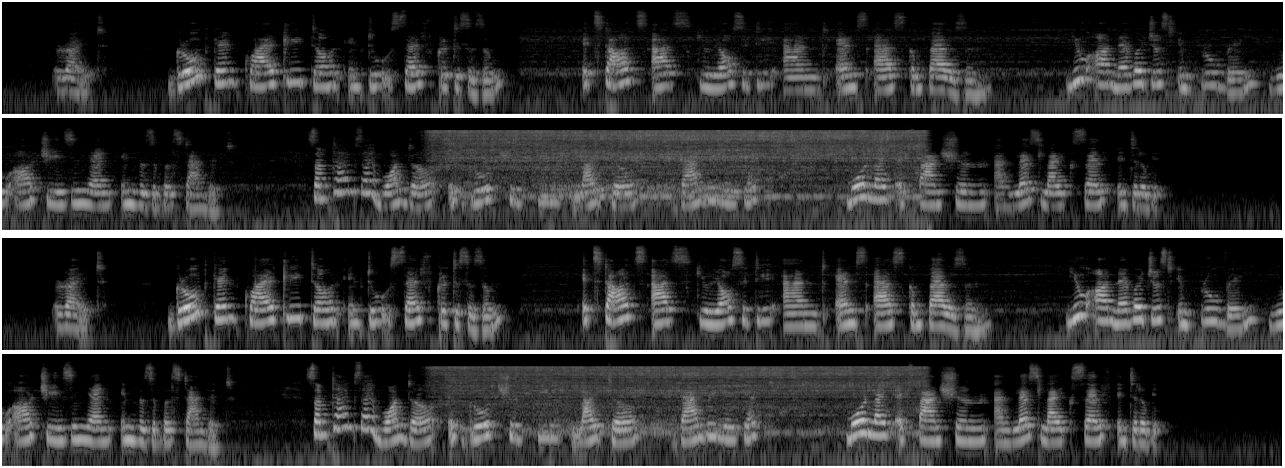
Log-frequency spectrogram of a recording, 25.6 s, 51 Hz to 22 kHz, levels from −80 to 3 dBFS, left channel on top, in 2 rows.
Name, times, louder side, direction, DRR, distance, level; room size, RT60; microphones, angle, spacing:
voice 1, 0.5-1.0 1.7-5.0 5.8-9.9 10.6-15.0 15.9-19.2 19.6-20.4 21.3-24.4, right 4 dB, 50° right, 0.3 m, -34 dB
sound 1, 5.2-13.3 14.5-14.6 15.4-22.1, left 3 dB, 60° left, 1.7 m, -43 dB
3.2 x 2.5 x 2.4 m
head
